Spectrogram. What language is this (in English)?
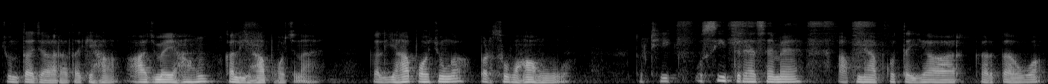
Urdu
